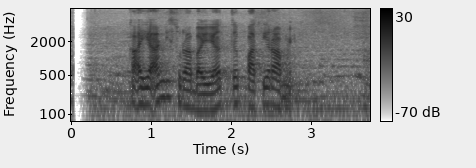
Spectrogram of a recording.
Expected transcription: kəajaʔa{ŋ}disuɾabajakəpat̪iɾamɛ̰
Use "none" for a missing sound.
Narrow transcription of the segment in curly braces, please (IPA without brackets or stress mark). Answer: n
